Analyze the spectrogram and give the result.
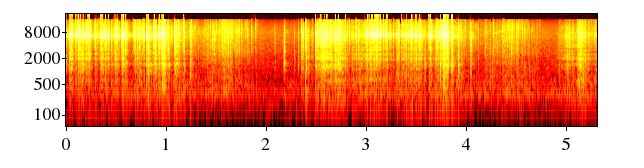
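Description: A box-cutter blade scrapes crumbly shavings off a solid, dried, hand-sized yellow bar of soap. Bright, crisp crunching and scraping comes in bursts, with quieter gaps between the passes.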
